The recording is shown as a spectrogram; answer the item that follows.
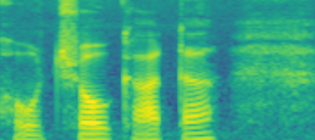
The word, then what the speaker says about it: Hocokata: The name of the building is Hocokata Ti, stress on the second syllable, Hocokata.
